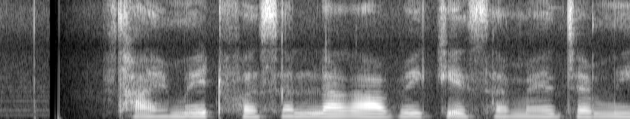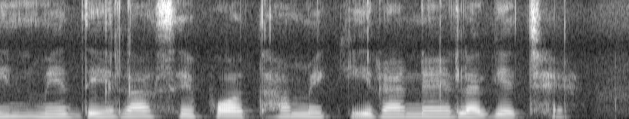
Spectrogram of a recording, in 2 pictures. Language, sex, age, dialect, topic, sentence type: Maithili, female, 18-24, Angika, agriculture, question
